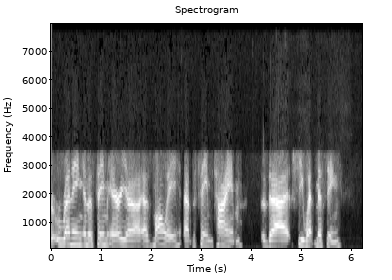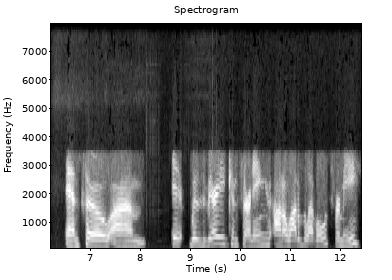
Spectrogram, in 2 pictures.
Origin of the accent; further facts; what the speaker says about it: California, United States; And I realized I'm from Southern California. I've not seen cornfields before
